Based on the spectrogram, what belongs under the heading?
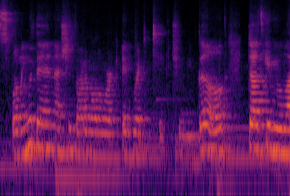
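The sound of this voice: The voice in the clip is an unforced reading voice.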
